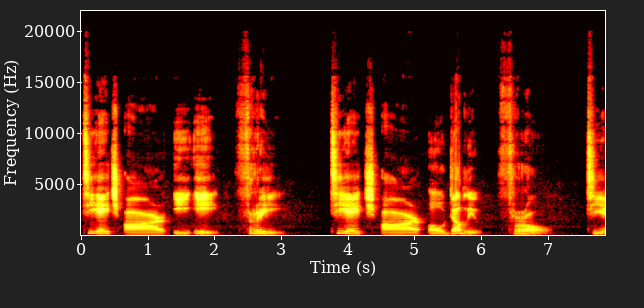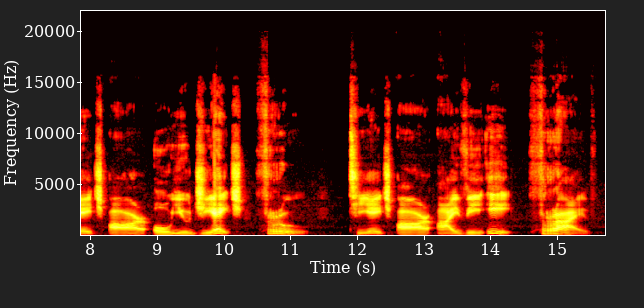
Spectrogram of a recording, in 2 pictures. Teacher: The R does not touch the top of the mouth, the roof of the mouth, specifically the alveolar ridge.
